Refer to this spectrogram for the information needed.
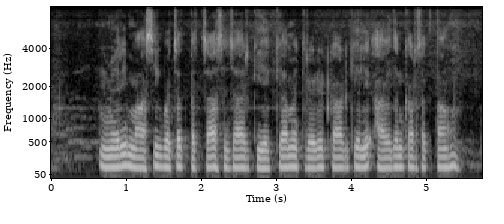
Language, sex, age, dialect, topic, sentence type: Hindi, male, 31-35, Awadhi Bundeli, banking, question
